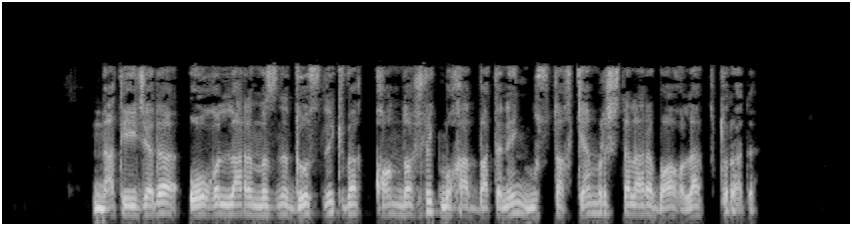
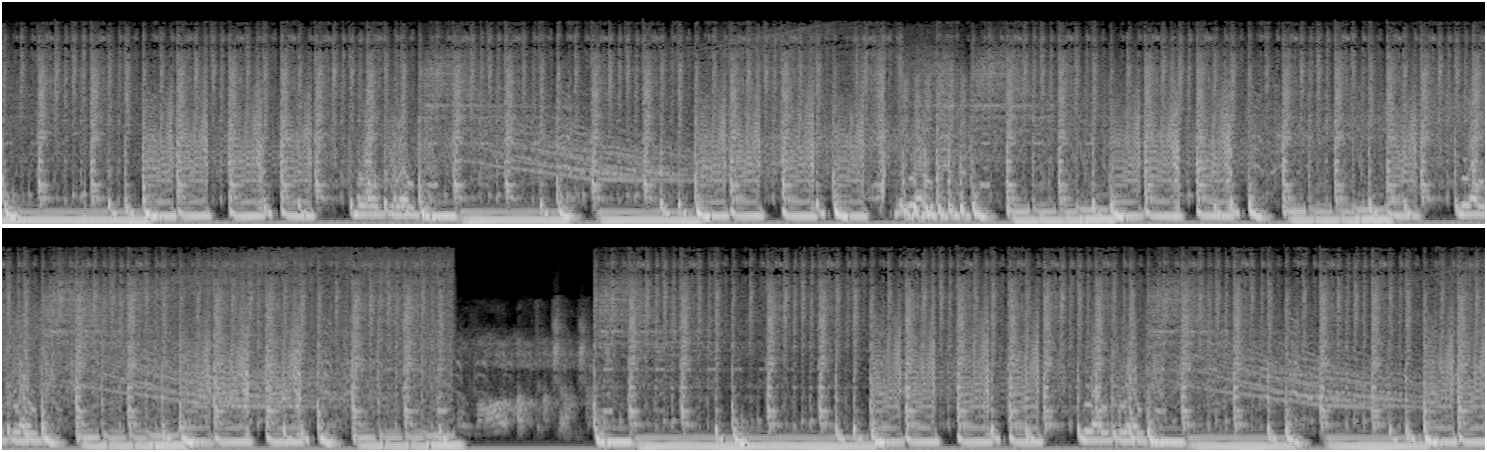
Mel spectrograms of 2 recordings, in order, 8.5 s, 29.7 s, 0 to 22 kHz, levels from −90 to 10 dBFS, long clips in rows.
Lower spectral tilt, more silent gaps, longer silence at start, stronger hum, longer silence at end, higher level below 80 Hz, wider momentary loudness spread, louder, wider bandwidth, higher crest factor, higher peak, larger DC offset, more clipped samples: about the same, -4 dB/octave vs -4.5 dB/octave; neither; first, 0.9 s vs 0 s; neither; first, 0.95 s vs 0 s; second, -54 dBFS vs -22 dBFS; about the same, 5 LU vs 4 LU; about the same, -15 LUFS vs -16 LUFS; second, 8.2 kHz vs 16.5 kHz; about the same, 14 dB vs 14 dB; about the same, -2 dBFS vs -2 dBFS; second, under 0.1% vs 1%; neither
